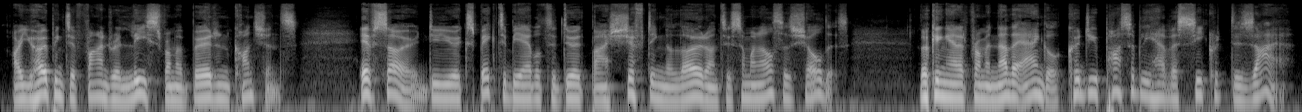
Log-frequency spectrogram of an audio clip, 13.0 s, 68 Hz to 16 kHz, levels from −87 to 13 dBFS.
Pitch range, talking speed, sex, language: 115-155 Hz, 195 wpm, male, English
